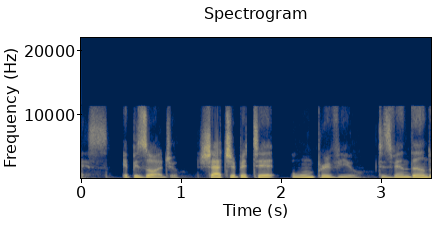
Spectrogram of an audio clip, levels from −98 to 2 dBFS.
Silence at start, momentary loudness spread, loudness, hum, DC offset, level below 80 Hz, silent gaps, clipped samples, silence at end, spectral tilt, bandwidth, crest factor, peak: 0.1 s; 15 LU; -25 LUFS; none; under 0.1%; -52 dBFS; none; under 0.1%; 0 s; -5 dB/octave; 12 kHz; 16 dB; -10 dBFS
